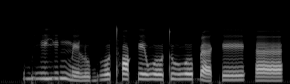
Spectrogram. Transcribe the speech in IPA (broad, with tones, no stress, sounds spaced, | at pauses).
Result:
bʱ i˥ j i˥ ŋ͡m e˩ l u˩ bʱ o˥ tʰ ɒ˥ k e˥ w o˥ t u˥ w o˥ ɓ æ˩ k e˥ | æ˩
